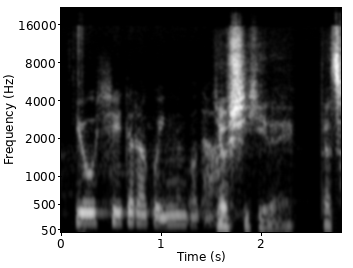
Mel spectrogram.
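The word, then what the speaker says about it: 良秀: Ryoshu? 아니, No. 그 글자는 That's 그렇게 not how you 읽는 게 read those 아니라 letters. 요시대라고 읽는 거다. Yoshihide.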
